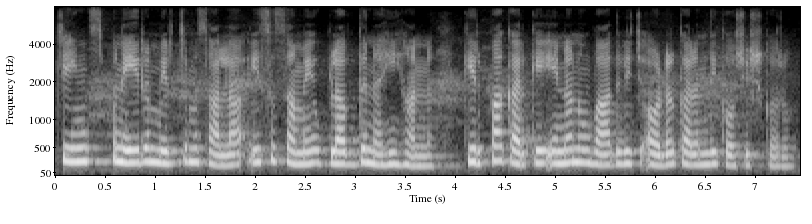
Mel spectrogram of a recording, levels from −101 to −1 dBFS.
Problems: constant background noise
